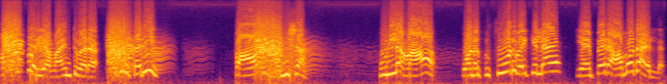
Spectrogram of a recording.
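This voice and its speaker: A nagging, exasperated wife. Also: female voice, high voice, animated, moderate pace, sharp tone. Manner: nagging, scolding. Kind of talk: film comedy dialogue.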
